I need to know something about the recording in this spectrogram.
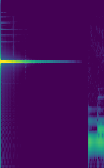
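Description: A bright, high chime ding, struck just before and ringing out as it fades over about a second, as a logo sound effect. Soft sustained music chords start near the end.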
